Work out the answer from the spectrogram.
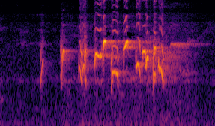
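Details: Red-whiskered bulbul pouring out rapid 'poet dok' song. A single lead note is followed by a fast, rollicking string of bright, slurred whistles lasting about two seconds, tapering to a soft trailing sound.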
